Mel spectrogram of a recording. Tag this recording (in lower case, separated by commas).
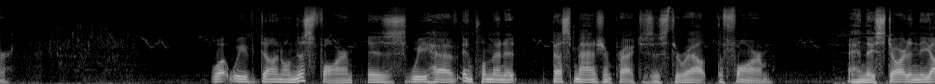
speech, stream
